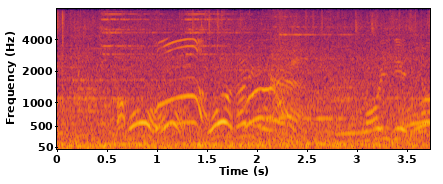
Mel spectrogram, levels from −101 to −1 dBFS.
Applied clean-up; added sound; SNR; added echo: none; Rain; 4 dB; none.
